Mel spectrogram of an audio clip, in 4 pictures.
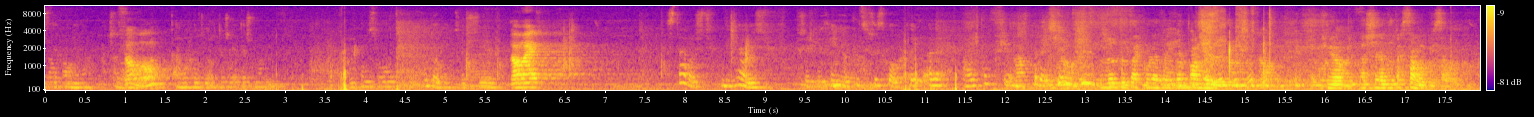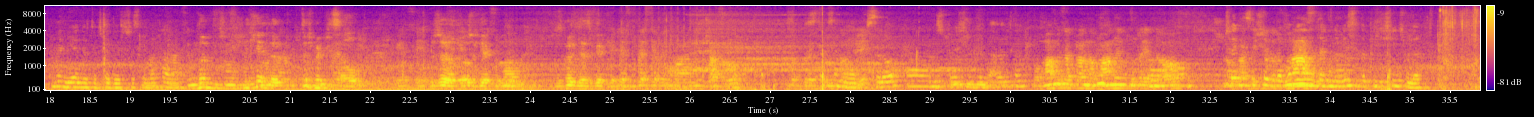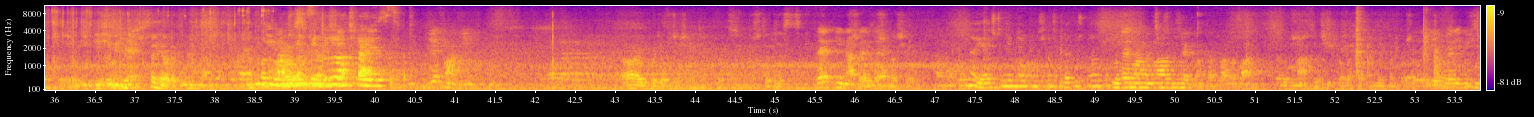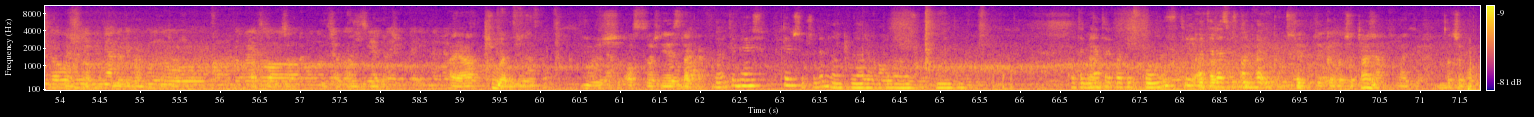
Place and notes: Słubice, Polen - at the garage
waiting to get to the counter at the garage, having to have our car fixed.
Slubice, Poland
